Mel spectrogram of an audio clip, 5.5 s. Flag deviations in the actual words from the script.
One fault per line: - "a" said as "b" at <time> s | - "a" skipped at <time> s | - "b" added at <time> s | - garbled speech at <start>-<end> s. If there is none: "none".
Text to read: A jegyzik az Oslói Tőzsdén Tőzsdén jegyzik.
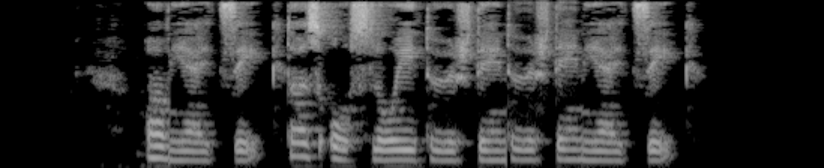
none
